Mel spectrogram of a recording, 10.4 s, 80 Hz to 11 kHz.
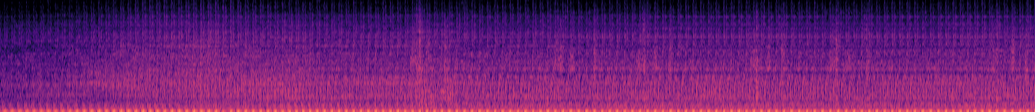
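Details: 2007 Honda Foreman ES quad after fixing a no-shift grinding fault (two failed bearings let the gear reducer wheel strip its teeth; bearings replaced): small single idles steadily with even quick pulses, no grinding or clatter, healthy.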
